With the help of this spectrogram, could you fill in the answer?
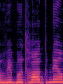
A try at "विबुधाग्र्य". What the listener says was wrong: अग्न्य नहीं है, विबुधाग्र्य, अग्र्य।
